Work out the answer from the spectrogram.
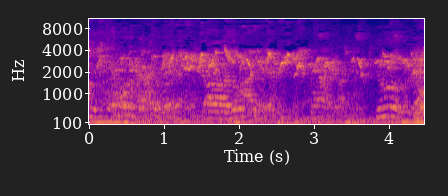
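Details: Red-whiskered bulbuls in the final of a singing competition, giving dense, bright chirping and warbled phrases that overlap almost continuously, with a low electrical hum and people's voices in the background.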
